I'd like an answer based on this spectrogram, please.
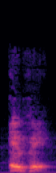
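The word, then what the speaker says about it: עברי: you will spell this IV RI and is pronounced every so the text will read Genesis 14 and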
